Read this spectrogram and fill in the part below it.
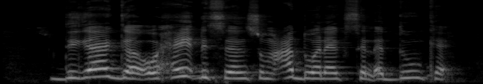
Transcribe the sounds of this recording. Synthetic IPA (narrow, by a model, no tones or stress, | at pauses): d̪ɪɣaːɣɐwɑħɑjɖɪsɛːnsʊmʕɑd̪wɑnaːɡsɐnɐd̪ːuːŋkʰɐ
